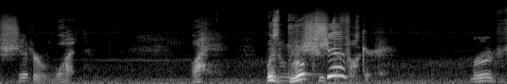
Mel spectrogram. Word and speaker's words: Brookshire: Speak with Brookshire. Why does he say his name Brookshire? Surely it's Brookshire.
